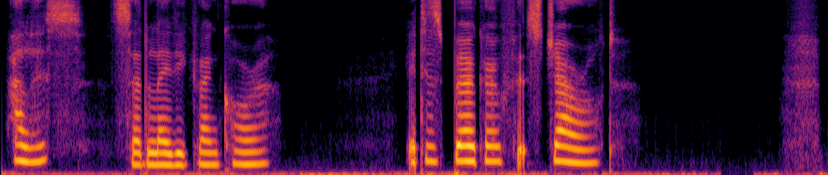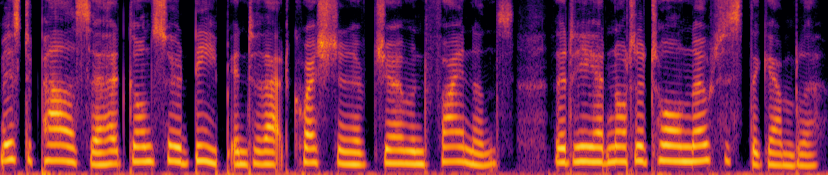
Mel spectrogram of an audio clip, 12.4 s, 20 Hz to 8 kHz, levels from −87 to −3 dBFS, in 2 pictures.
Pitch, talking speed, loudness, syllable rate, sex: 235 Hz, 140 wpm, -19 LUFS, 5.1 syllables/s, female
